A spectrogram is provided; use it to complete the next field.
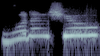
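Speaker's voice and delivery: hopeful rising pitch on wouldn't you. Demonstrating question tags, rising pitch on "wouldn't you". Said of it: "And it goes up".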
